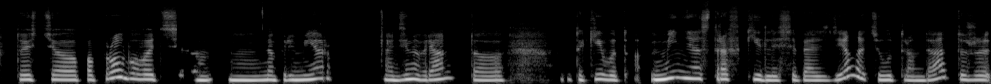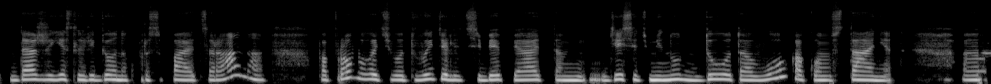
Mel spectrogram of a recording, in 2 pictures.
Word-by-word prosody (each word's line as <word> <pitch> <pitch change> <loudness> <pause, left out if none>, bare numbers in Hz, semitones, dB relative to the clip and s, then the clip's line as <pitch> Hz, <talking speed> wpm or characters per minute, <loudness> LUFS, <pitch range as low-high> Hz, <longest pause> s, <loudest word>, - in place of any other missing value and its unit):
То 220 - -2
есть, 215 -2 -3
э, 210 -1 +1
попробовать, 245 - -1 0.2
э, - - +3 0.3
м, 195 -1 +5
например, 205 +6 +2 0.5
1 215 +4 +3
вариант: 230 +8 -1 0.2
э, 195 -1 -1 0.7
такие 215 +4 -2
вот, 205 -3 -2
а, - - -19
мини-островки 240 -2 +3
для 190 -1 +1
себя 190 0 -3
сделать 230 - -4
утром, 190 -2 -1
да. 230 +11 -3
Тоже, 205 -1 -2
даже 215 +1 0
если 210 0 0
ребёнок 205 -1 +1
просыпается 200 0 -4
рано, 230 - -3 0.5
попробовать 240 - -2
вот 205 -2 -1
выделить 215 -3 +1
себе 210 +2 0
5, 205 0 0
там, 195 -1 +4
м, 185 - -2
10 205 -1 -2
минут 200 -1 +6
до 230 0 +2
того, 205 - 0
как 215 - -4
он 200 -1 +2
встанет, 195 -1 +1 0.7
а, 205 0 +1
210 Hz, 120 wpm, -23 LUFS, 195-230 Hz, 0.7 s, минут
